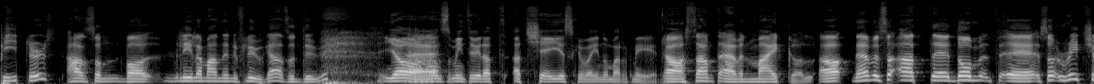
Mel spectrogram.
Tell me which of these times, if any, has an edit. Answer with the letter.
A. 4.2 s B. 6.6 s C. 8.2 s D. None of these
C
